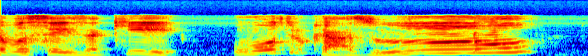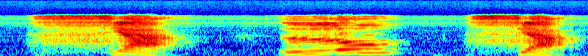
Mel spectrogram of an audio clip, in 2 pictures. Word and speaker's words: Lúcia: Qual que é o mais forte? É o Lu.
